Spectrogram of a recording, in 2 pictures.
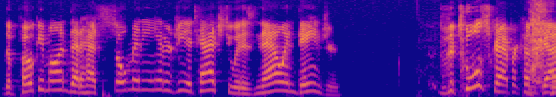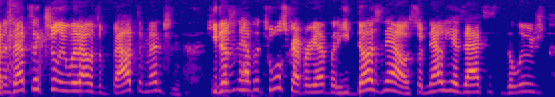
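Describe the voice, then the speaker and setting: A man doing live card game commentary, excitable, laughing often and restarting his sentences. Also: very high voice, fast, dry recording, highs cut off.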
